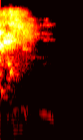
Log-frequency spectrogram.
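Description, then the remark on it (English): A single sharp sneeze, fairly loud, bursting out with a hissy rush of air and a brief voiced tail before cutting off into silence. “Bless you.”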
